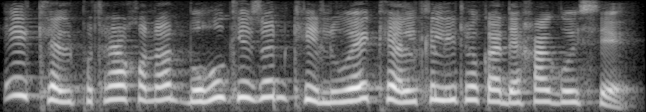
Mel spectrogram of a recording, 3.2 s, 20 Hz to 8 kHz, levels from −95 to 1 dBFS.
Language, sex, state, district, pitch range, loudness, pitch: Assamese, female, Assam, Sonitpur, 310-365 Hz, -15 LUFS, 345 Hz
